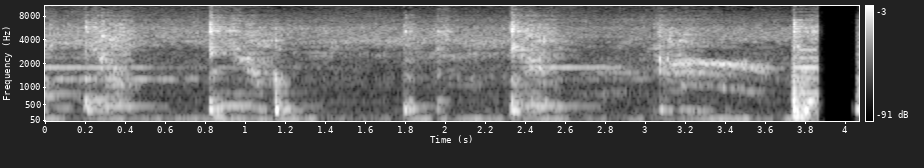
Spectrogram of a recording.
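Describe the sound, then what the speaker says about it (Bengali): Okra is stirred with spices in a pan for a yogurt okra dish, giving a series of short scraping and clinking strokes at irregular intervals, close and fairly quiet, with no talking. "মশলার সাথে ভালো করে মিক্স করে নিতে হবে"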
